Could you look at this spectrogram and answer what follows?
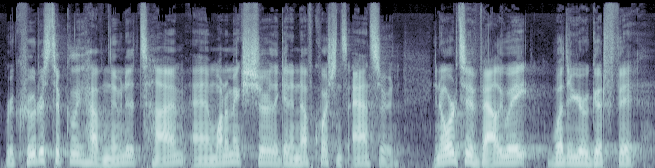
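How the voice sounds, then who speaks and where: Against a long reverb tail, a medium-pitched man talks quickly as he acts out being a candidate in a phone interview. The role-play is scripted, and he upbeatly breaks off to walk the viewer through every step.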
